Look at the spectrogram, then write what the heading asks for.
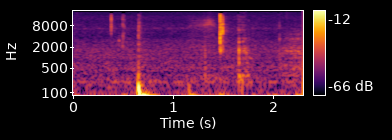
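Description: Mouse clicks while using PowerPoint, a few faint, short taps spaced irregularly over quiet background.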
